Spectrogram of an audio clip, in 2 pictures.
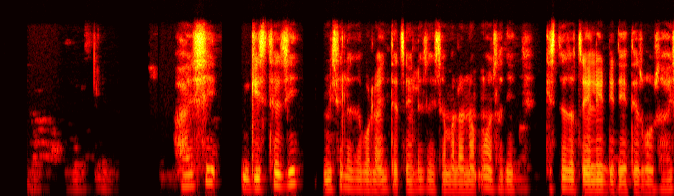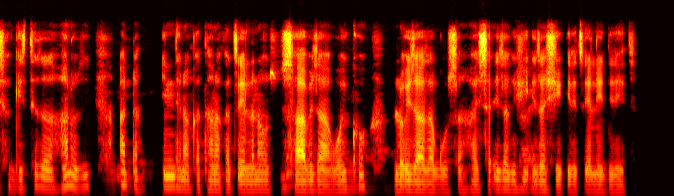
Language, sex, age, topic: Gamo, male, 25-35, agriculture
